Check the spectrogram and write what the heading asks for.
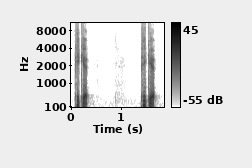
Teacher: So that final k sound in pick is a consonant, and the first sound in it is a vowel sound. So those two sounds join together.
